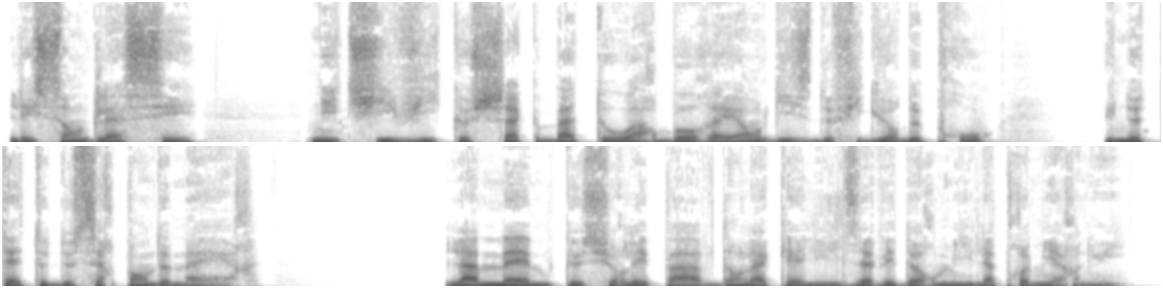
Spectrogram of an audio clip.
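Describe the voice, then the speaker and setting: A man narrating a fantasy audiobook with even, measured storytelling. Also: low-pitched, no echo, studio quality.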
